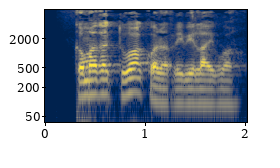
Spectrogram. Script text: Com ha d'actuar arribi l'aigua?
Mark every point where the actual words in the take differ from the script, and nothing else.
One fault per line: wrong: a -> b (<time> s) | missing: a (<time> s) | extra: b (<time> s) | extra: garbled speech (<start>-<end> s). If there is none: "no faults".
extra: quan (1.1 s)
